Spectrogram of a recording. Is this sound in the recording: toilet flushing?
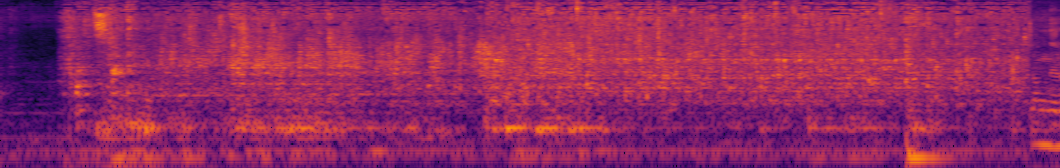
yes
